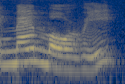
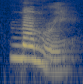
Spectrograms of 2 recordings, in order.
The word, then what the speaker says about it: memory: we say economy economy look at this one the second syllable is reduced the first syllable is stressed we don't say man Mori we say memory repeat after me memory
